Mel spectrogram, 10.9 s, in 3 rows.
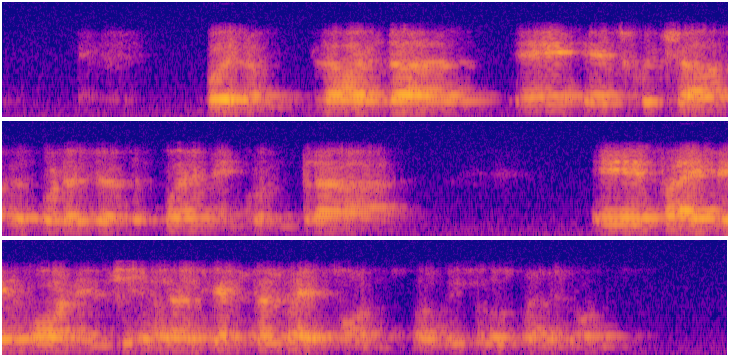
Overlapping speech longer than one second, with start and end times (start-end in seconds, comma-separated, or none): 7.8-9.1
